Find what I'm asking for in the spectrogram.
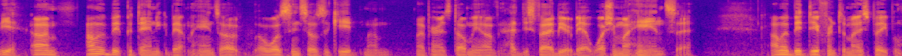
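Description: In an Australian accent, a man with a very deep, low pitch talks at a very fast pace in a bright, sharp tone with fairly even intonation. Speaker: coffin maker, podcaster. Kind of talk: casual chat. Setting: Skype call.

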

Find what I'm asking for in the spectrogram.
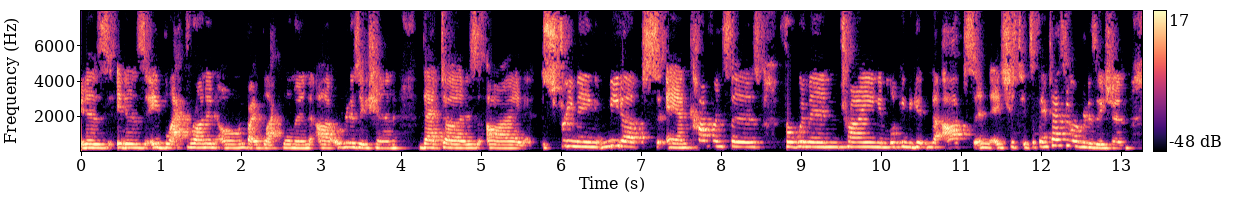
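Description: Speaking with an American accent, a woman talks at a moderate pace with hardly any pauses, her fairly high voice showing ordinary pitch variation amid audible room echo and noticeable background noise. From upstate New York. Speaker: systems engineer. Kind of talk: casual chat.

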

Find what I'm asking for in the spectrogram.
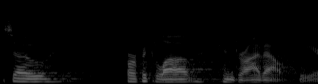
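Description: Here a man speaks in a medium pitch with fairly even intonation. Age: 40s. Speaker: church class teacher. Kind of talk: Bible class teaching.

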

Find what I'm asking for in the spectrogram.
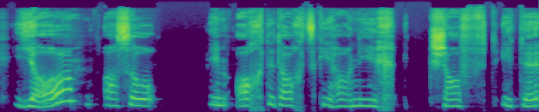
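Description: A woman's voice, fairly high in pitch, carries a dark, mellow tone with ordinary pitch variation. The recording is very clean, with a silent background and a dry, close sound with no echo. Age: 70s. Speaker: retired cultural organizer. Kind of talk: casual interview.

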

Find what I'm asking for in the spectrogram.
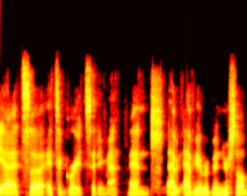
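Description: A man talks at a fairly quick pace in a fairly low pitch with ordinary pitch variation, an unremarkable speaking voice. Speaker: marketer, former sales rep. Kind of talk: casual interview chat. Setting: video call.

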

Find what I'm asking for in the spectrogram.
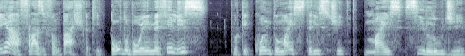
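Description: A man with a Brazilian accent speaks very slowly in a somewhat breathy voice, his fairly high pitch swinging very widely. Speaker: music podcast co-host. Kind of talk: music podcast with narrated background segments.

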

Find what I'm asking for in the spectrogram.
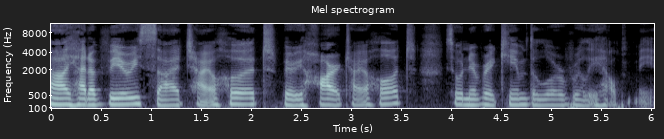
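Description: With a Spanish accent, a woman talks at a medium pitch and moderate pace in monotone, flat intonation with big swings in loudness, captured in a very clean recording with a silent background. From Ecuador. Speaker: guest, daughter, translator. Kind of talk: casual interview chat.

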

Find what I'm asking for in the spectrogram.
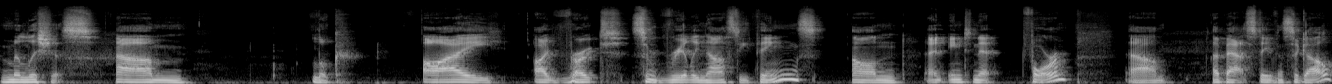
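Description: A man does a put-on character voice, fairly low and fairly bright, with lively intonation. He speaks very slowly, with long pauses coming often.

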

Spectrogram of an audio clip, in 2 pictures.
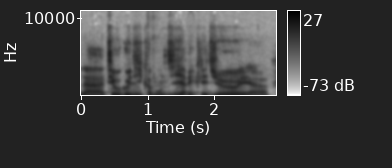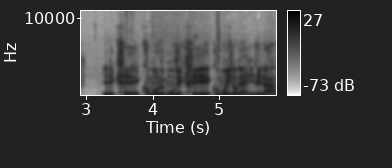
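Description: With an unremarkable speaking voice, a man talks at a moderate pace, keeping his loudness very even and his intonation fairly even. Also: medium pitch for a man. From southern France, Valence. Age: 20s. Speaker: indie game developer. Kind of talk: casual interview.

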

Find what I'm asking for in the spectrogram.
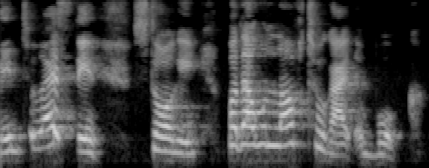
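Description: A woman with a Gambian accent and very wide pitch swings. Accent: Gambian-African. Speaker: human rights activist. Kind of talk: interview.

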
